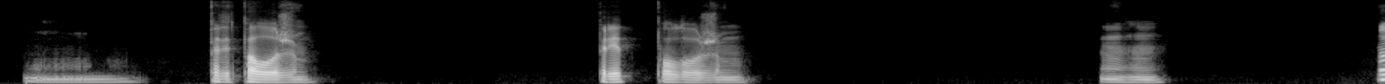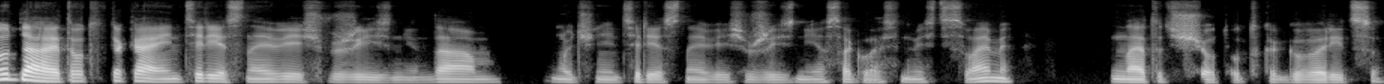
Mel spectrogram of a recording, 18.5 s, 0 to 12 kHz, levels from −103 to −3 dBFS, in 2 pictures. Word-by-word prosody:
М. 105 Hz, -1 st, -12 dB, 0.4 s
Предположим. 100 Hz, -3 st, +3 dB, 1.9 s
Предположим. 95 Hz, -4 st, -2 dB, 2.3 s
Мгм. 95 Hz, -2 st, -8 dB, 1.4 s
Ну 205 Hz, +2 st, +7 dB
да, 175 Hz, -9 st, +11 dB
это 120 Hz, +2 st, +5 dB
вот 130 Hz, -, -4 dB
такая 120 Hz, -5 st, +4 dB
интересная 110 Hz, -2 st, -1 dB
вещь 105 Hz, -3 st, -4 dB
в 105 Hz, -, -11 dB
жизни. 95 Hz, -2 st, -6 dB
Да, 105 Hz, +2 st, 0 dB
м, 105 Hz, +1 st, -9 dB, 0.3 s
очень 100 Hz, -1 st, -7 dB
интересная 95 Hz, +1 st, -5 dB
вещь 95 Hz, +1 st, -8 dB
в -, -, -8 dB
жизни. 95 Hz, +1 st, -7 dB
Я 100 Hz, 0 st, -8 dB
согласен 100 Hz, -2 st, -6 dB
вместе 100 Hz, +2 st, -10 dB
с -, -, -7 dB
вами 120 Hz, 0 st, 0 dB, 0.7 s
на 105 Hz, -2 st, +3 dB
этот -, -, -5 dB
счет -, -, -2 dB
вот, -, -, -10 dB
как -, -, -9 dB
говорится. 95 Hz, +2 st, -2 dB
100 Hz, 100 wpm, -25 LUFS, 95-110 Hz, 2.3 s, да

